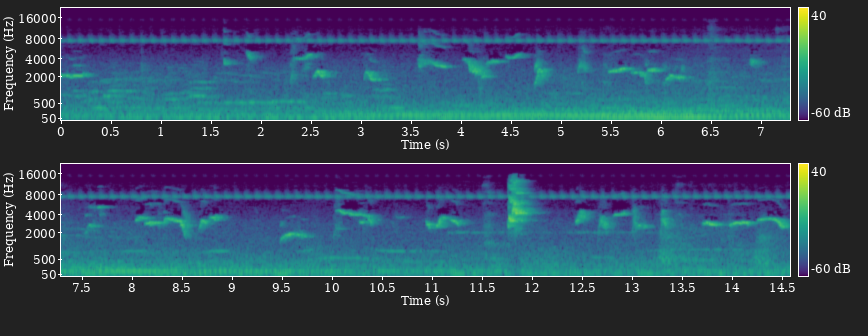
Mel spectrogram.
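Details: Oriental magpie-robin (kacer) song played as a decoy to provoke other birds: a long, continuous run of varied whistled notes, quick slurs and sharp chips, with a loud clipped note near the end and a faint steady high tone behind.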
